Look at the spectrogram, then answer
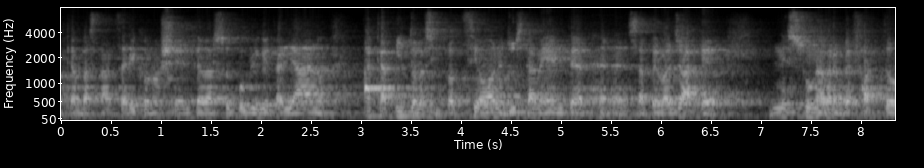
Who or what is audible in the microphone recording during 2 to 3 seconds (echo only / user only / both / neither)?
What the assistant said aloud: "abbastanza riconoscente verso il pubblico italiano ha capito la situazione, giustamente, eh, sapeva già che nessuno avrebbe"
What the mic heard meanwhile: echo only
